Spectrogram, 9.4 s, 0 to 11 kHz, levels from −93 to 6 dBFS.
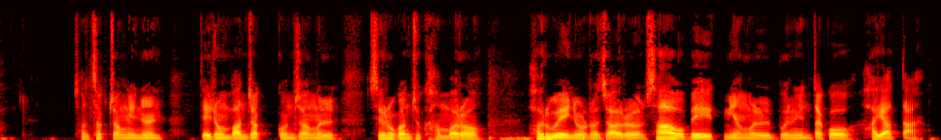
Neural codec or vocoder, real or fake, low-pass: none; real; 9.9 kHz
